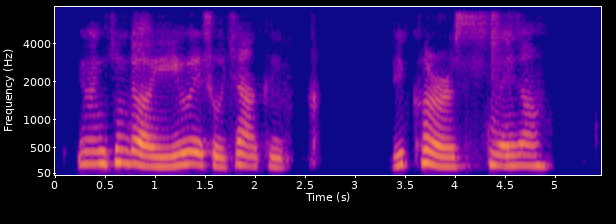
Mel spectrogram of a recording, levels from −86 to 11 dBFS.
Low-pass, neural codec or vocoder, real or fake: 7.2 kHz; codec, 24 kHz, 0.9 kbps, DualCodec; fake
